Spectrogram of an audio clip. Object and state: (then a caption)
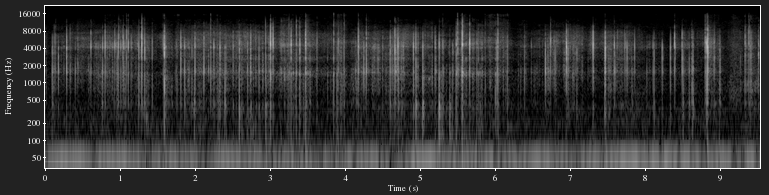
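Rhinestone-covered wooden hair brush being scratched. Long nails scratch over the plastic rhinestones covering a wooden hair brush held close to the mic. The result is a dense, continuous run of sharp, bright clicks and crackling scrapes with no ring-out, over a faint low hum.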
